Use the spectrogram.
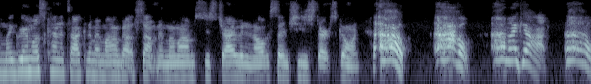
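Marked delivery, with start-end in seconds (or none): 4.7-7.4 put-on alarmed wailing, very high, slow, drawn-out. Retelling how mom reacted when a hornet stung her while driving, imitating panicked cries. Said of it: "like that, you know".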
